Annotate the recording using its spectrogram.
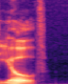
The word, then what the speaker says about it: Job: And Shekard asserts that this is the root of the name Job, which in Hebrew is pronounced Yov. He claims that a slight metathesis, where the O sound moves from Oyev to Yov, to the first syllable after the Yod, makes the name Job.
